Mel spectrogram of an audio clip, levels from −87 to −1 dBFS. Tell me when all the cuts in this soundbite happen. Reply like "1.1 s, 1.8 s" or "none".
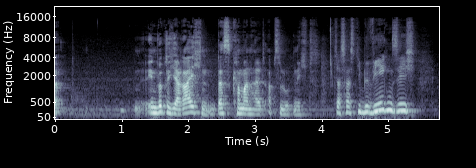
4.2 s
